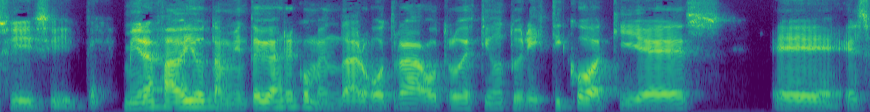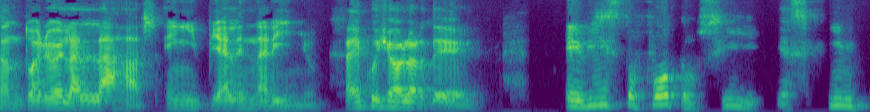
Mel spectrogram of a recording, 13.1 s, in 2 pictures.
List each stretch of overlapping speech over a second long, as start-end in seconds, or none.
none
